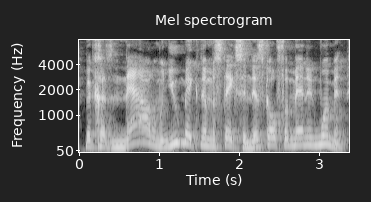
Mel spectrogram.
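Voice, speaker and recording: A man's voice: sits high, animated, a little fast. A man in his sixties giving earnest, rambling life advice in a casual monologue, chuckling now and then. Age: 60s. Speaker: motivational speaker.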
